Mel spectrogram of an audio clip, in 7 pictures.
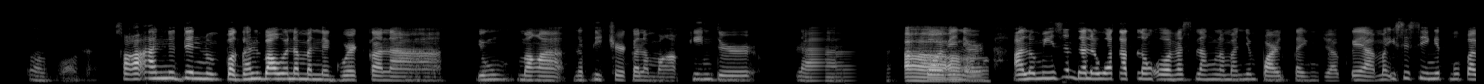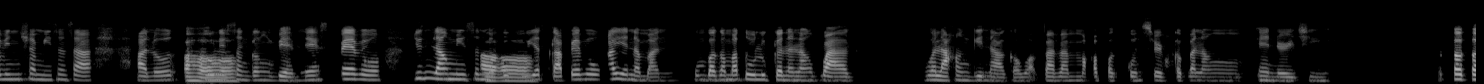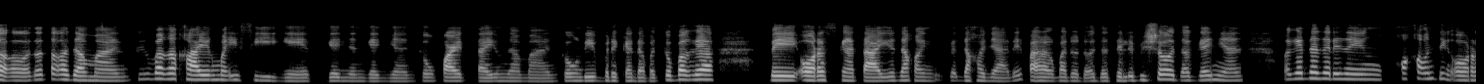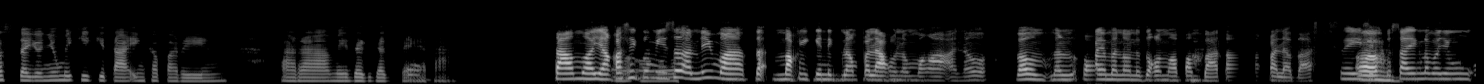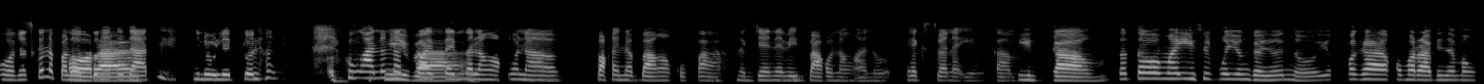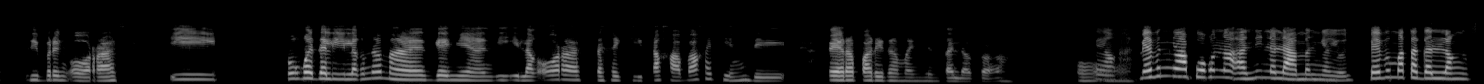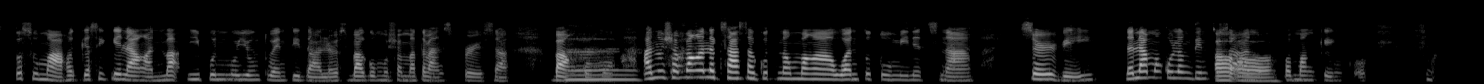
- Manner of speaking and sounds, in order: other background noise; tapping; laughing while speaking: "dati"; laughing while speaking: "lang"; dog barking; chuckle
- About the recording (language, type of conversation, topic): Filipino, unstructured, Ano ang mga paborito mong paraan para kumita ng dagdag na pera?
